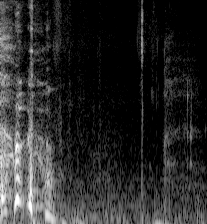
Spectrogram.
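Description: Throat clearing from someone struggling with a frog in the throat: a couple of short, rough, gravelly bursts, fairly quiet, then a faint trailing rasp.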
